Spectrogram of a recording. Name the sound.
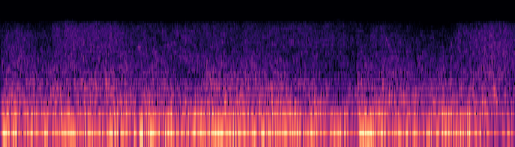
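large explosion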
